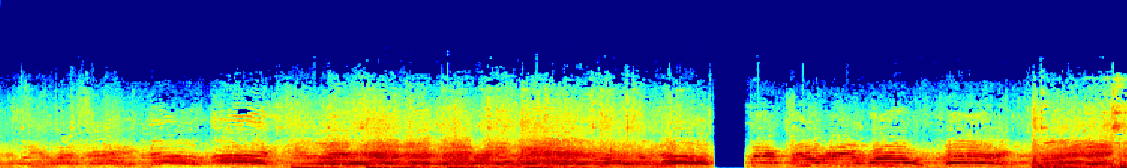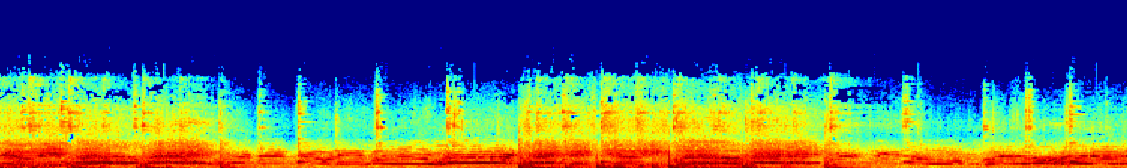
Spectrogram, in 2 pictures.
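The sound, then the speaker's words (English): A large protest crowd shouts and chants together in a loud, continuous roar of many voices, with surging rhythmic yells and a brief break near the middle before the clamor resumes. “That crowd is as big as every ICE enforcement officer they got.”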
